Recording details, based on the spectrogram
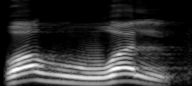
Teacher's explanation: واو آ رہا ہے، پیش آ رہا ہے، ہونٹ گول کریں گے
